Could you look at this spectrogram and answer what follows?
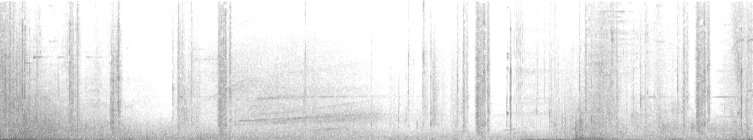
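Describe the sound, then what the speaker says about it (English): Gunfire in a video game: bursts of rapid shots and scattered single cracks over a constant background rumble, loud at the start and rising again toward the end. "What are they shooting at?"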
